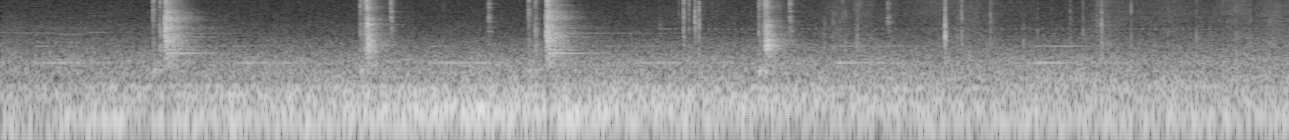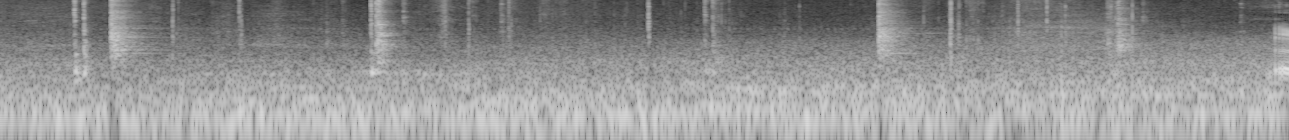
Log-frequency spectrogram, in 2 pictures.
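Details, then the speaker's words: Car with a failing starter, key turned: sharp clicks about once a second with no cranking; solenoid engages the starter into the flywheel but it won't crank. "so you can hear there that when you turn the key you can hear it click so the solenoid is working it's pushing uh the the starter into the flywheel uh but it's not actually trying to crank the engine"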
